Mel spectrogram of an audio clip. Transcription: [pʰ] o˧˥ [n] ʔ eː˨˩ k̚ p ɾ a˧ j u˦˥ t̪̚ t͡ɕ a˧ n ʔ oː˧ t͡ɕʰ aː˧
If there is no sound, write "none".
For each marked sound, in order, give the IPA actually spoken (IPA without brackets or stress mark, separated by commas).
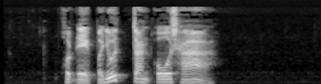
pʰ, n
